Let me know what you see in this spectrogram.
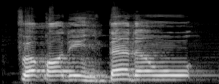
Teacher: قاف کو پر کر کے پڑھنا ہے اور ہا کو حلق سے سینے کی طرف سے نکالنا ہے۔ اس کے اندر ایک بھاری سی آواز ہوتی ہے، اس بھاری آواز کے ساتھ میں پڑھنا ہے۔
